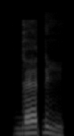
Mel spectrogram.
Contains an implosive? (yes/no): yes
